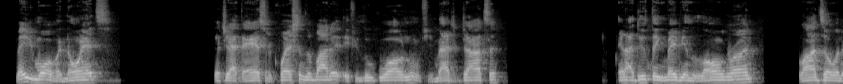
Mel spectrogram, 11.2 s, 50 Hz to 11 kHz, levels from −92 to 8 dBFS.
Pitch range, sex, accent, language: 90-110 Hz, male, American, English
